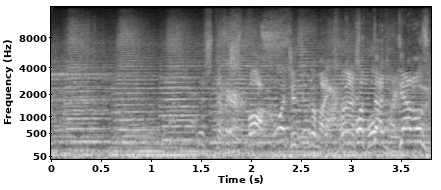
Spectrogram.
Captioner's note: angry rants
